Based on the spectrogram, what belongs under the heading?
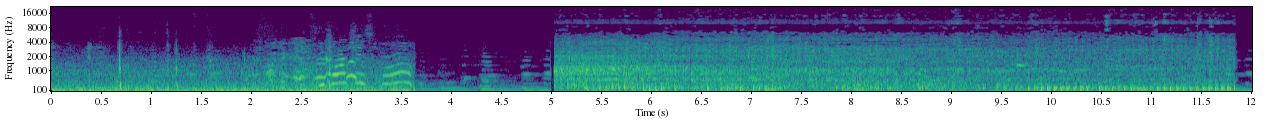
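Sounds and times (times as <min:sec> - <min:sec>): rough pulsing engine under load: 0:05.0 - 0:12.0.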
